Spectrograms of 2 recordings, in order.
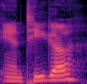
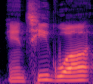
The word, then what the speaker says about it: Antigua: live for five hours an Antiga is pronounced Antiga is it really Tia Antigua Antiga huh I never knew that I've been hearing everybody say Antigua so that's good to know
